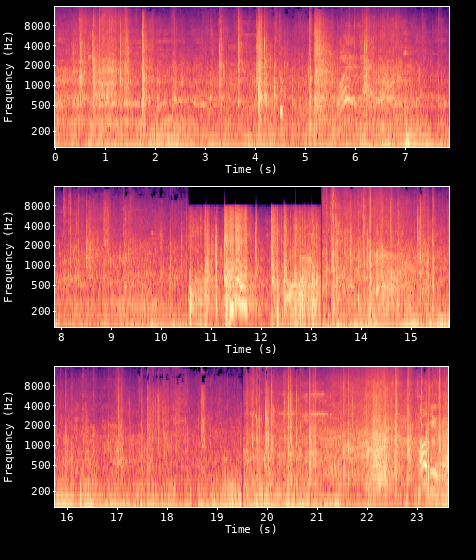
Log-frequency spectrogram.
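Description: A skateboard clacks and slaps against concrete and metal.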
